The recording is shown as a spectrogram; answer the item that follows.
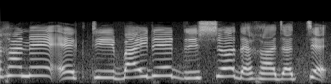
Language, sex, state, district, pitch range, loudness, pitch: Bengali, female, Assam, Hailakandi, 290-390 Hz, -12 LUFS, 320 Hz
